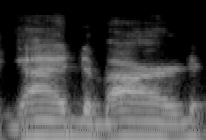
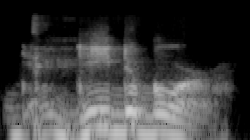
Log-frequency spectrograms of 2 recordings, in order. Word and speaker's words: Guy Debord: There was a tremendous, the guy, you pronounce his name, to me, it was Guy Debord, but Guy Debord.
